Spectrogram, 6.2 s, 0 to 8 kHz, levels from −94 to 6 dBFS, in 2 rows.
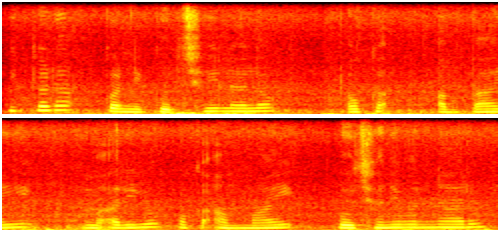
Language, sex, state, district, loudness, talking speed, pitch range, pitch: Telugu, female, Telangana, Mahabubabad, -17 LUFS, 95 wpm, 190-225 Hz, 210 Hz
